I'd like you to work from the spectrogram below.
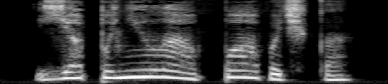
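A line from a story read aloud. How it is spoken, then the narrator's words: Joyful, smiling. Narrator (Russian): радостно улыбнулась Ника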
